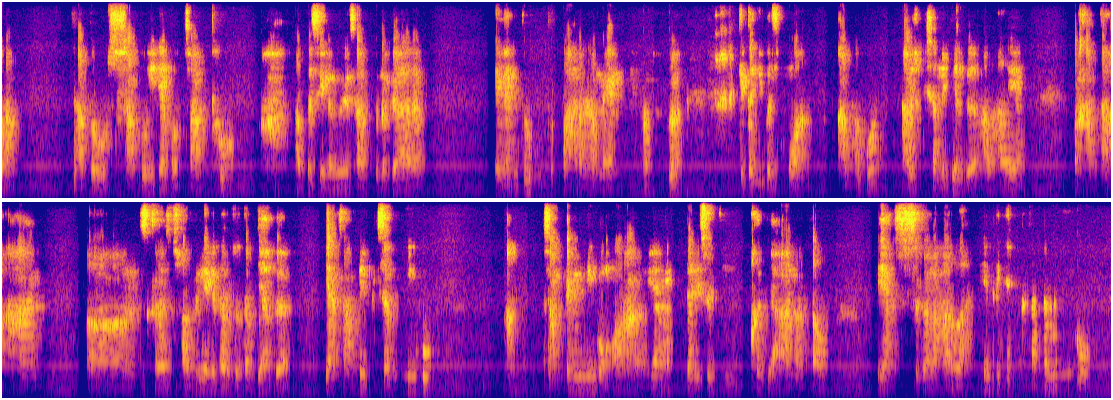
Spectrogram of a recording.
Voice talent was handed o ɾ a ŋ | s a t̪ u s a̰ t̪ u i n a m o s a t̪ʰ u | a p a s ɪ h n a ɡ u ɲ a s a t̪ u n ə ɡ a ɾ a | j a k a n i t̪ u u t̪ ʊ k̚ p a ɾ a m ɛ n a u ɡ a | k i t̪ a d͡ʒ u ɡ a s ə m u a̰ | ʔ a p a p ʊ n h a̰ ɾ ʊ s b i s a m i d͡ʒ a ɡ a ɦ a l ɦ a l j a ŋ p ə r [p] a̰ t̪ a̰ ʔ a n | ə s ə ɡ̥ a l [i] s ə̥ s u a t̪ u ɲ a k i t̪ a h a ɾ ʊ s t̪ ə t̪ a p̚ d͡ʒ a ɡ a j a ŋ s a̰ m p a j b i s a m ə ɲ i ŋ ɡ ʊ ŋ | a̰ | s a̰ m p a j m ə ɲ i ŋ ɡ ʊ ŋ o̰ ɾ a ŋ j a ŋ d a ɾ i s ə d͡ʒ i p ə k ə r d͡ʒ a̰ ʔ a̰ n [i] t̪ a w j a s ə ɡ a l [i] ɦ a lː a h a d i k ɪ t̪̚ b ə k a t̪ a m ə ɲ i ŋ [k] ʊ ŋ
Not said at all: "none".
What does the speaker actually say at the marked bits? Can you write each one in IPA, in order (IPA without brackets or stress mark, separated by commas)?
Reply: k, a, a, a, ɡ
